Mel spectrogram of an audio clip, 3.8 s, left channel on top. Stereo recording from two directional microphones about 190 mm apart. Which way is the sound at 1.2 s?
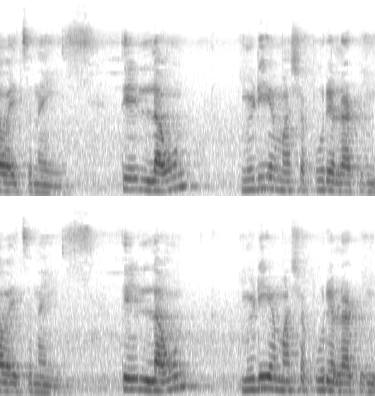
55° left (ahead or behind).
